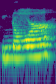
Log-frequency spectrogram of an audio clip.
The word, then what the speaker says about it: Knorr: I'm actually using the cubes, but it's the same Knorr brand. I think the K is silent, but the powder kind does have a bit of a different flavor.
